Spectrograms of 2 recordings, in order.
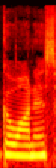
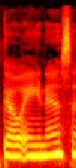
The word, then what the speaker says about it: Gowanus: Oh, there was a day where I tried to get a rumor going that Gowanus was actually pronounced Go Anus, and I still sure.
